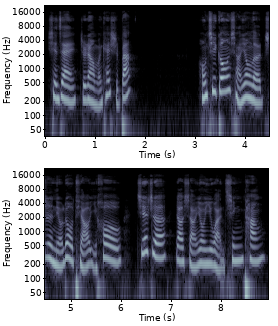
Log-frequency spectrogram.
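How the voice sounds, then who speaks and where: A woman teacher hosting a storytelling show, narrating a scripted story in a measured, clear, gently expressive way. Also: on the high side, no room sound, studio quality.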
